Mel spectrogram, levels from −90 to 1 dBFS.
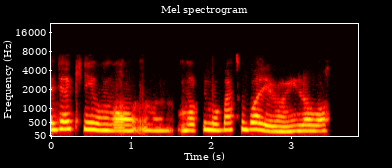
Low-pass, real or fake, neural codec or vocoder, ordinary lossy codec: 7.2 kHz; fake; codec, 16 kHz, 4 kbps, FreqCodec, smaller model; Opus, 16 kbps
